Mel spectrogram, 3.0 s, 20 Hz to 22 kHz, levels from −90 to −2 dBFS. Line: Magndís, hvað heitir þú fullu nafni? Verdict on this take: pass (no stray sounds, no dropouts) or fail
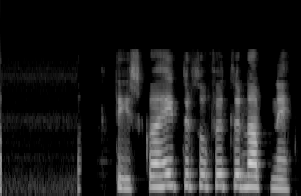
pass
